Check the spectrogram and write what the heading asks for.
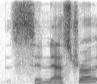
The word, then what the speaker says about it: Sinestra: so it looks like next up is um sinestra if i'm pronouncing that right that is correct yes so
